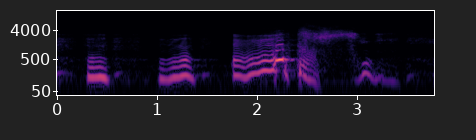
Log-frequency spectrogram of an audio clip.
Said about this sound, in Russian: Ой. Будьте здоровы, сеньор.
